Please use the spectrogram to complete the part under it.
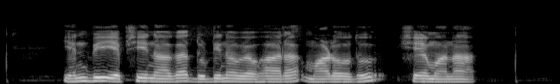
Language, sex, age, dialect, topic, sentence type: Kannada, male, 36-40, Central, banking, question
